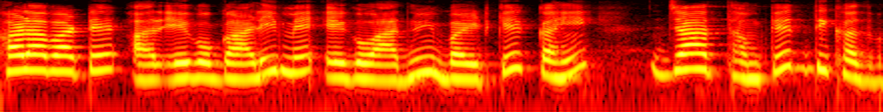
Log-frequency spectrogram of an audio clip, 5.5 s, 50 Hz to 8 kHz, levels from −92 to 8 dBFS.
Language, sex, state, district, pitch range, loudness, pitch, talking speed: Bhojpuri, female, Uttar Pradesh, Gorakhpur, 230-335 Hz, -15 LUFS, 280 Hz, 175 wpm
